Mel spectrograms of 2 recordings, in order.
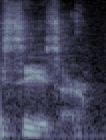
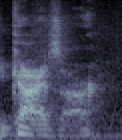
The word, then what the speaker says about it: Caesar: gr it's CEA so we say Caesars that a Kaiser but the Latin would be guys are which is really it's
